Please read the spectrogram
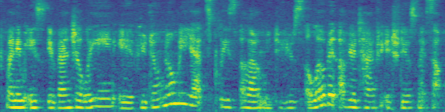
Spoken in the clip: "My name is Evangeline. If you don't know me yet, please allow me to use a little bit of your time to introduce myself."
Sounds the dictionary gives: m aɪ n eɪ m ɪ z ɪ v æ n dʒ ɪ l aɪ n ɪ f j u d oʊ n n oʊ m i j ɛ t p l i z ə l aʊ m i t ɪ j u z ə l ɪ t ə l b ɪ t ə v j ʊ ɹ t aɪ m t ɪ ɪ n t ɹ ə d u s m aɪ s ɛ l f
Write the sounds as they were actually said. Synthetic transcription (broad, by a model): m aɪ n eɪ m ɪ z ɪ v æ n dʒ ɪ l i n ɪ f j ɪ d oʊ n n oʊ m i j ɛ t p l i z ə l aʊ m i t ɪ j u z ə l ɪ t l b ɪ t ə v j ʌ ɹ t aɪ m t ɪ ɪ n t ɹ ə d u s m aɪ s ɛ l f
